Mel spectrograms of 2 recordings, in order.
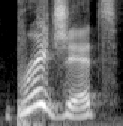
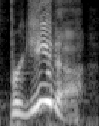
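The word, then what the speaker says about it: Brigitte: wrong okay it's not Bridget it's not Bridget E it's Brigitta they even showed you how to pronounce it at the overwatch like I don't understand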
